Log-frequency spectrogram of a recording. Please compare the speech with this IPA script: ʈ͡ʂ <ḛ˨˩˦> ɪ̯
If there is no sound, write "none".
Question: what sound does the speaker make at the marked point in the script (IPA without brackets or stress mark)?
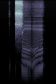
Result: ḛ˨˩˦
